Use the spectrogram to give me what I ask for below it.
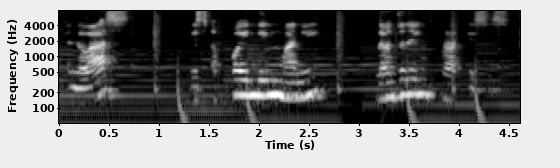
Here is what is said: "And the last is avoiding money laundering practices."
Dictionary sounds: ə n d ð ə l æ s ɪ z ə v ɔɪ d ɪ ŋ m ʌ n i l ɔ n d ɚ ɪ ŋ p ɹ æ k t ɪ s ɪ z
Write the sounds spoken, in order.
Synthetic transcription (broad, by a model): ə n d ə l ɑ s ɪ s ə p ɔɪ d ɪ ŋ m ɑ n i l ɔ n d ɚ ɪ ŋ p ɹ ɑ k t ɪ s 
